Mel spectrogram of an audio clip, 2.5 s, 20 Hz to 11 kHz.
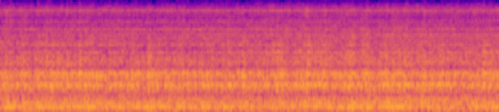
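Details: HP 8901B Modulation Analyzer running after capacitor replacement while checking supply rails, original fan still fitted: steady rough whirring drone with a buzzy hum; worn, noisy cooling fan, later replaced.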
